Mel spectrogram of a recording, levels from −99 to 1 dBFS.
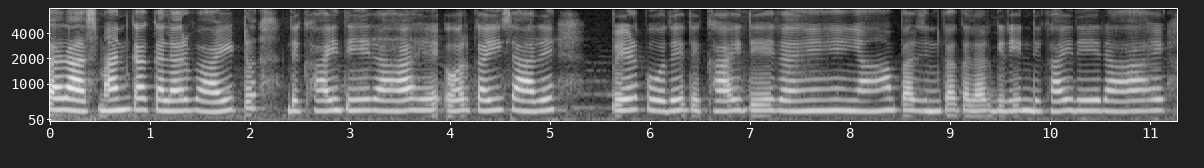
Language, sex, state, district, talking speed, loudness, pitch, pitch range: Hindi, female, Bihar, East Champaran, 140 wpm, -19 LUFS, 285 Hz, 275-295 Hz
